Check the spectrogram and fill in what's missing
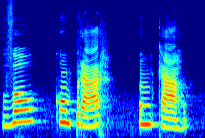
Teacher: Eu posso dizer as palavras comprar um como se fosse uma palavra só.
